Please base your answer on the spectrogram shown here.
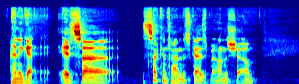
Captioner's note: none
